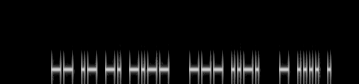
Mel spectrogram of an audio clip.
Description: Morse code, heard as a keyed tone, about 40 wpm, 700 Hz. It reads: MANY OF THE
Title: Sets of 3 Words 40wpm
